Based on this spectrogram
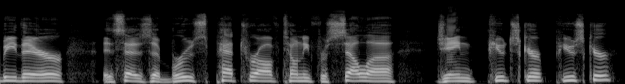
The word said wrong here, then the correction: Puskar: Am I pronouncing that right? – Puskar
